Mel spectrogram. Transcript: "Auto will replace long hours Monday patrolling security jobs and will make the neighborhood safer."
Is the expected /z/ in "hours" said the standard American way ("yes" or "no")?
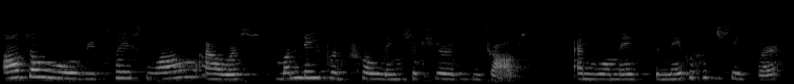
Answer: yes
